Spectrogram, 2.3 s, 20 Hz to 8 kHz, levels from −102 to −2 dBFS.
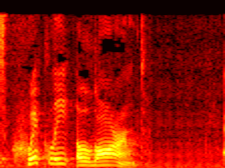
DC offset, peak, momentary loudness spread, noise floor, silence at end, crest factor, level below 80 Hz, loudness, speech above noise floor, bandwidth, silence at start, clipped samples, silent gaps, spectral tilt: under 0.1%; -10 dBFS; 6 LU; -56 dBFS; 0 s; 16 dB; -64 dBFS; -24 LUFS; 33 dB; 7.6 kHz; 0 s; under 0.1%; none; -5 dB/octave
